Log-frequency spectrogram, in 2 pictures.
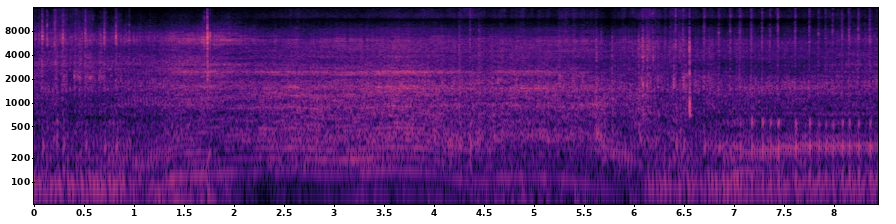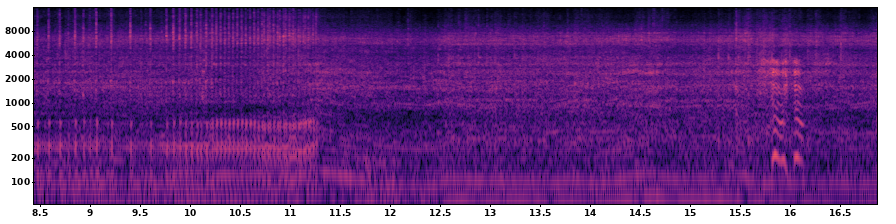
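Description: A dirt bike engine climbs a dusty hill with another Husqvarna bike ahead, its close, loud motor revving and surging unevenly, with clattering bumps along the way.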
